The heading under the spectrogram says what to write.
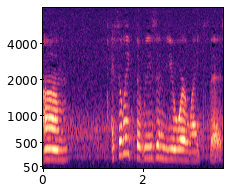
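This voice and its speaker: Noticeable background noise sits under a woman's speech. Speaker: tarot reader. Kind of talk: tarot reading. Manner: slow; halting.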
